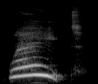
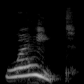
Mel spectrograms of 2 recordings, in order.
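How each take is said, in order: First: Much higher, much louder full bellow; huge high bellow. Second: Much higher, louder call after the cart. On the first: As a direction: bellow it at the leaving children. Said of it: "bellowed Mister Brown". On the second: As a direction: call after it, pitched high and loud. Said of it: "called Mister Brown". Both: A narrator's reading.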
